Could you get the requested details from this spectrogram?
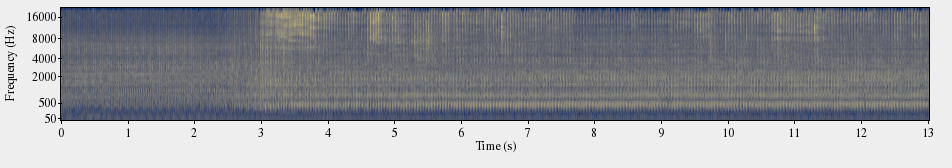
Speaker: so here's the water flosser it's got lukewarm water in it and I've got the smallest wand which I think is the best and then we're going to run this at level seven or eight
